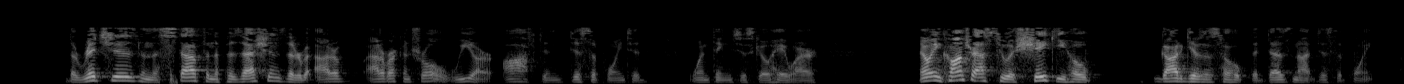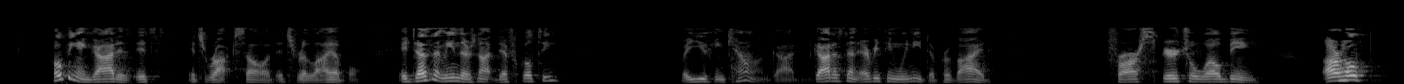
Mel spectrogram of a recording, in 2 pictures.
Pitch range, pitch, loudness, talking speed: 110-140 Hz, 125 Hz, -35 LUFS, 165 wpm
